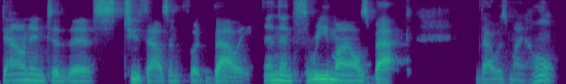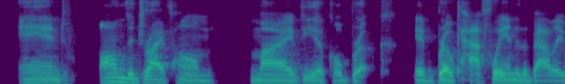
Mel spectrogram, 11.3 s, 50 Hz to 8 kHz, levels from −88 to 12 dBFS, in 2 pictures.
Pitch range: 95-115 Hz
